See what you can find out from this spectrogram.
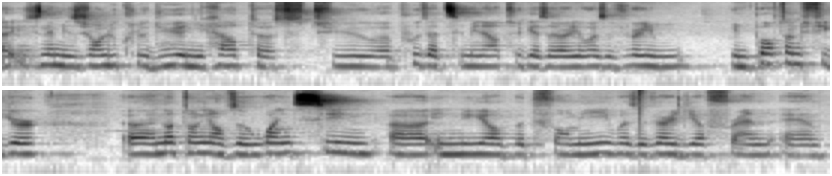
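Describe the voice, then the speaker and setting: A middle-aged woman with a strong French accent, a sommelier speaking live to a seminar room, hoarse from losing her voice and chatty with many fillers. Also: medium pitch, mellow, slight background noise. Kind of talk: live talk to a seminar audience.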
